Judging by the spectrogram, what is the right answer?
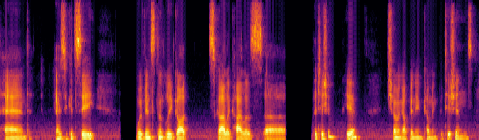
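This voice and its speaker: A man with a deep voice demonstrates software in a screencast product walkthrough, explaining each step plainly and without hurry. The recording sounds dull and lo-fi.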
